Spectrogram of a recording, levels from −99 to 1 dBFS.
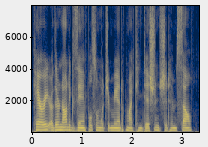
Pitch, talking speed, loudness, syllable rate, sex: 145 Hz, 250 wpm, -20 LUFS, 6.9 syllables/s, female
